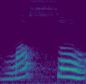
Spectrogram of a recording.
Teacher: o an é um som nasal · Por que ele é considerado um som nasal? Porque o som dele sai pelo nosso nariz.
